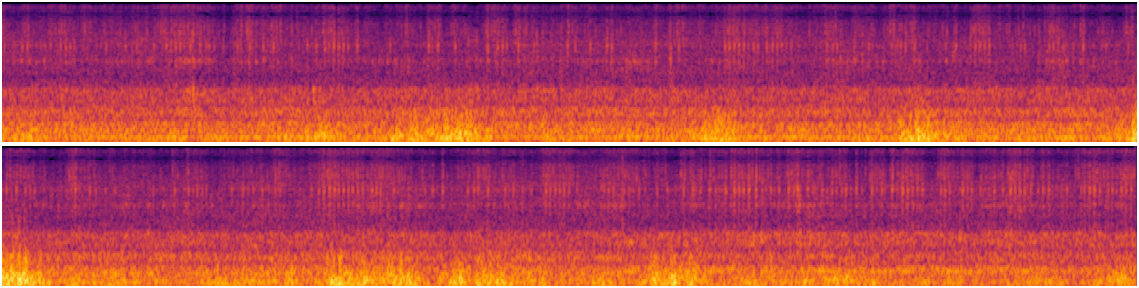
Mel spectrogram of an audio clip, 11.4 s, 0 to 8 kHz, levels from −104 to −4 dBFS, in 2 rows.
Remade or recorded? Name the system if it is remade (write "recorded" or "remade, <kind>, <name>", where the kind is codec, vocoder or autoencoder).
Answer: recorded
